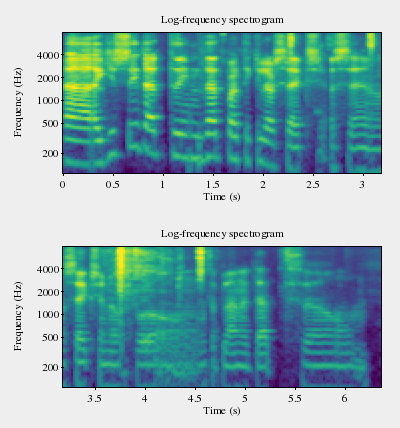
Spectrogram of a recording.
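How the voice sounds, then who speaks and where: Slow, halting man running a tabletop game. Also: mid-range voice, creaky, background noise. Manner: halting, hesitant delivery. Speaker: game master. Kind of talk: improvised tabletop game narration.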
